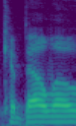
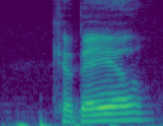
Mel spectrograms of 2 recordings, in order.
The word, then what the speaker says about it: Cabello: in the the two the two l's you pronounce like a y right yeah i didn't i don't know if she says that cabello or cabello camilla cabello camila cabello it's the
